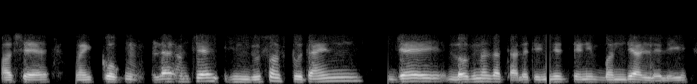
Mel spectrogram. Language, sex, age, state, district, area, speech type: Goan Konkani, male, 45-60, Goa, Tiswadi, rural, conversation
